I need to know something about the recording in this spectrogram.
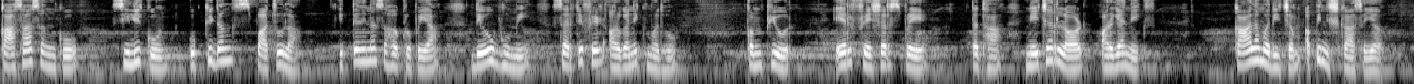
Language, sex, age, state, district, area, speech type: Sanskrit, female, 18-30, Maharashtra, Chandrapur, rural, read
